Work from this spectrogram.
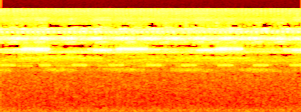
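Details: Evening in a peaceful park with crickets chirping: continuous high-pitched trills layered over one another, gently pulsing louder and softer, with a soft low rumble underneath.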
